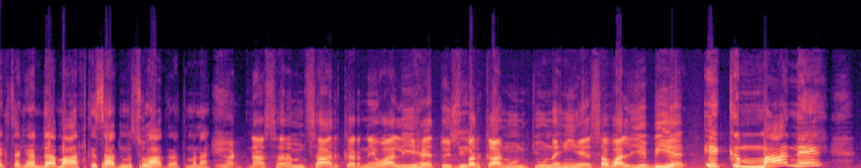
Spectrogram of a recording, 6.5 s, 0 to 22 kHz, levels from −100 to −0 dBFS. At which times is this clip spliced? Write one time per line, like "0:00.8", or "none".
0:01.7
0:05.2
